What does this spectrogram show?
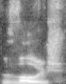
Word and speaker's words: Vosges: By the way, it's pronounced Vosges.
